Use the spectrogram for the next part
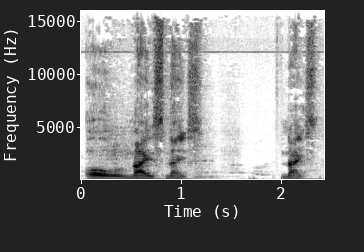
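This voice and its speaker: A man, practicing English in a halting, flattering way on a video call. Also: fairly low pitch, a little hiss or hum. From Bangladesh. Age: 20s. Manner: halting, repeats okay, flattering. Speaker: channel host practicing English. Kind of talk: casual chat.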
